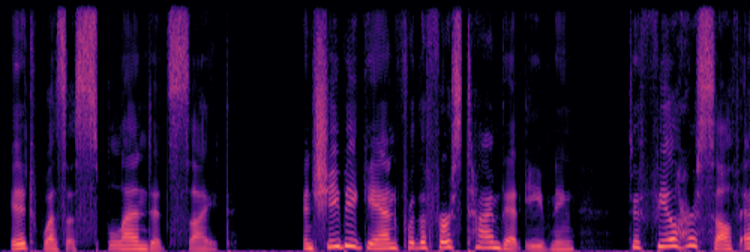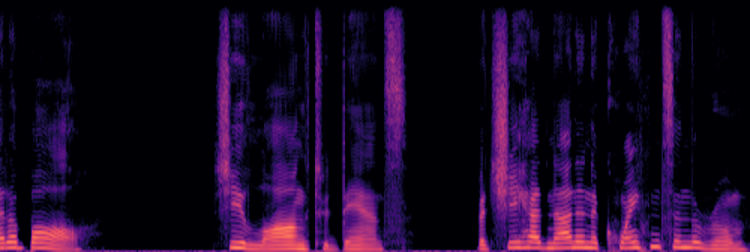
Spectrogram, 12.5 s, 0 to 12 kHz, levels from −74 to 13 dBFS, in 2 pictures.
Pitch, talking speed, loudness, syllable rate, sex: 210 Hz, 160 wpm, -18 LUFS, 4.4 syllables/s, female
